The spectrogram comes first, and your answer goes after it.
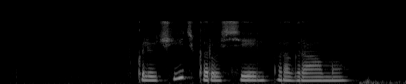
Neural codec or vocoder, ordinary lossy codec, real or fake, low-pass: none; none; real; none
